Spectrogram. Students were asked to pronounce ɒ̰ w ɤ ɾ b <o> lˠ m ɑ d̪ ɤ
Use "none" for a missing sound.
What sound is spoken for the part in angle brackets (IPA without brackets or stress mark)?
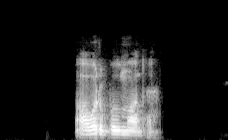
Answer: u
